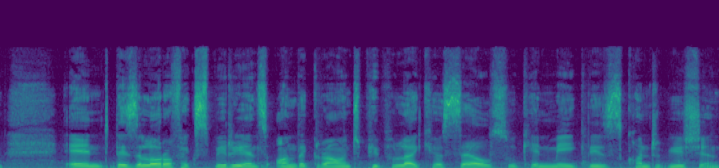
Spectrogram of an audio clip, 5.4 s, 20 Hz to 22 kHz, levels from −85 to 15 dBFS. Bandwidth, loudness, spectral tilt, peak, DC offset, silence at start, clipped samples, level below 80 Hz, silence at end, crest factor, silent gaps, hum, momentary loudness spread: 16.5 kHz; -20 LUFS; -4 dB/octave; -4 dBFS; under 0.1%; 0 s; under 0.1%; -44 dBFS; 0 s; 16 dB; none; none; 8 LU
